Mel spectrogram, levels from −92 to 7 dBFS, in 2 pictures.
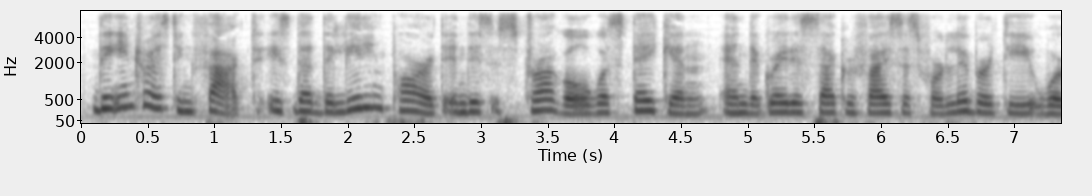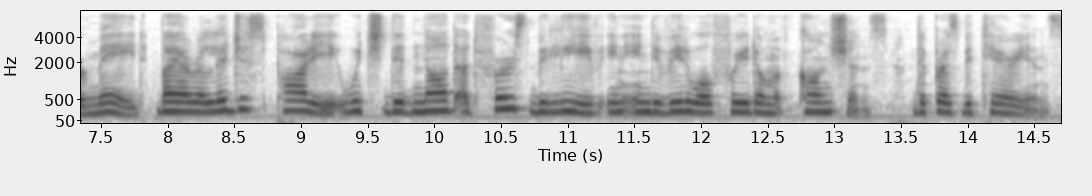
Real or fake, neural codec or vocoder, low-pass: real; none; 7.2 kHz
